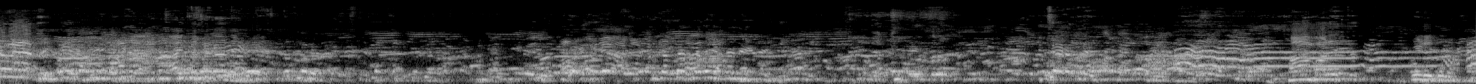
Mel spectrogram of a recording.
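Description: A dense crowd of men talks and shouts loudly all around, close by.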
